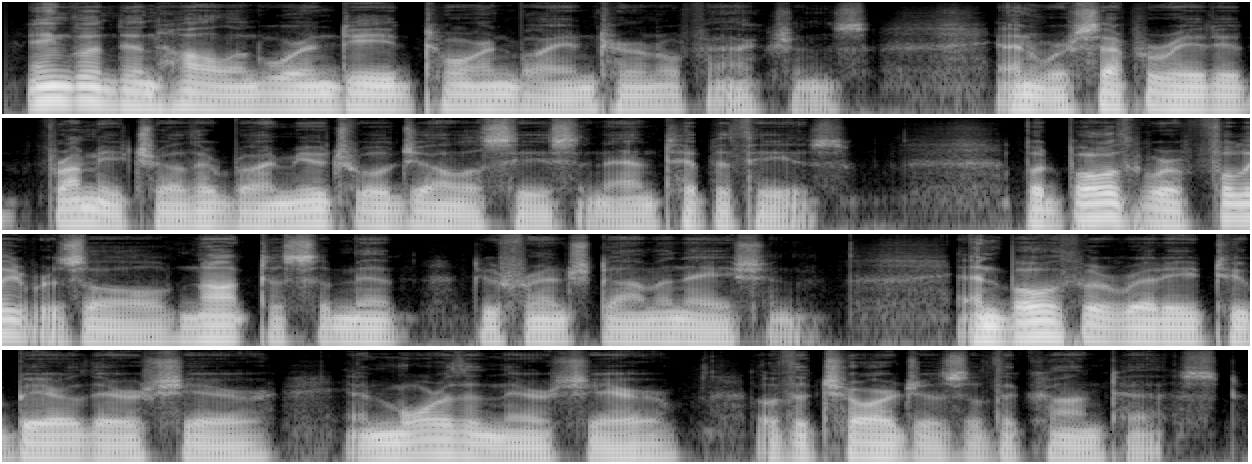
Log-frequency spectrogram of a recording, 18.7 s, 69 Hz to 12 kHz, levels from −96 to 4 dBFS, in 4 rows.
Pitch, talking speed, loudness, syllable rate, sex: 80 Hz, 160 wpm, -20 LUFS, 5.1 syllables/s, male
